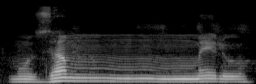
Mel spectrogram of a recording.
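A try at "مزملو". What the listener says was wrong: এই ঝার উপরে কিন্তু গুন্না হবে না, মিমের উপরে হবে। মুজাম্মিলু।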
